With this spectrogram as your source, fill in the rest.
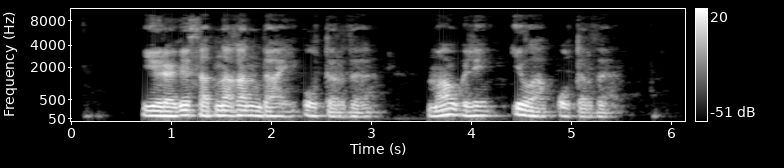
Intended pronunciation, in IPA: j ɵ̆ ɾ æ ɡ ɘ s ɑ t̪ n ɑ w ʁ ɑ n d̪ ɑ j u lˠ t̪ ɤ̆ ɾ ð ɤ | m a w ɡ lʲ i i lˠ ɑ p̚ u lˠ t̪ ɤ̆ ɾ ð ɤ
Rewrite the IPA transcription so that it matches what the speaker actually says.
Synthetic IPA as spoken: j ɵ̆ ɾ æ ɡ ɘ s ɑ t̪ n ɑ ʁ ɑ n d̪ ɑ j u lˠ t̪ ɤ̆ ɾ ð ɤ | m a w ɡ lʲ i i lˠ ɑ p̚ u lˠ t̪ ɤ̆ ɾ ð ɤ

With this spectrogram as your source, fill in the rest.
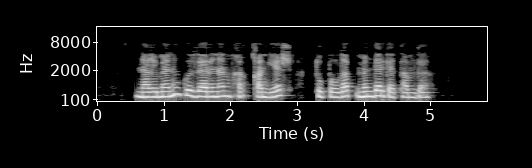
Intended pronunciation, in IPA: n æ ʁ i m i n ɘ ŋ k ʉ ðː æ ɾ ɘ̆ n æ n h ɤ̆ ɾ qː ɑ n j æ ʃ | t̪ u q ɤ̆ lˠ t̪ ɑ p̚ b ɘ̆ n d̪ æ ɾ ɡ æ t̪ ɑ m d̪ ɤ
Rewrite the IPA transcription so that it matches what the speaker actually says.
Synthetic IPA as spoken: n æ ʁ i m æ n ɘ ŋ k ʉ ðː æ ɾ ɘ̆ n æ n h ɤ̆ ɾ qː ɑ n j æ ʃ | t̪ u p ɤ̆ lˠ d̪ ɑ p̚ m ɘ̆ n d̪ æ ɾ ɡ æ t̪ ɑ m d̪ ɤ

